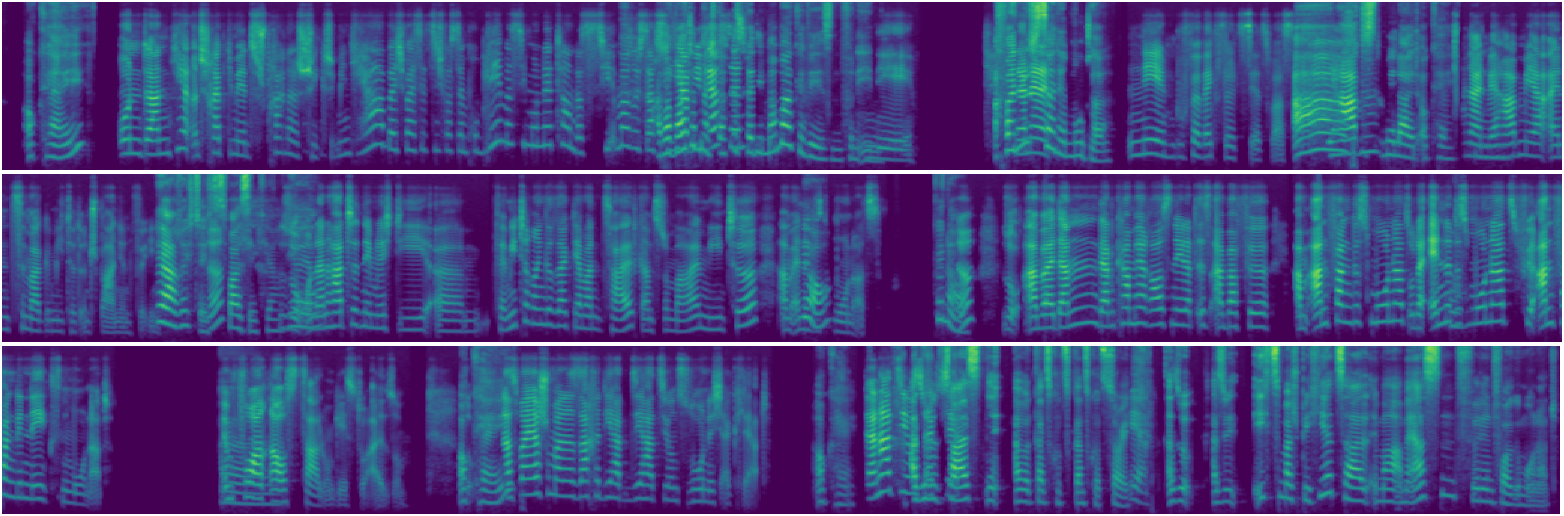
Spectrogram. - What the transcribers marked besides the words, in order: put-on voice: "Ja, aber ich weiß jetzt … hier immer so"; surprised: "Ach, war nicht seine Mutter?"; drawn out: "Ach"; drawn out: "Äh"
- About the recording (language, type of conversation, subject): German, unstructured, Was tust du, wenn dich jemand absichtlich provoziert?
